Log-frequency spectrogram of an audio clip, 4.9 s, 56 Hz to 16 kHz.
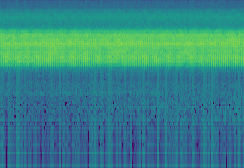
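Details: Steady, intense buzzing drone of a Tacua speciosa cicada, recorded calling in Peninsular Malaysia, 11 May 2014; a high, rapidly pulsing whine holds unbroken at even loudness for the whole stretch.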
